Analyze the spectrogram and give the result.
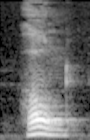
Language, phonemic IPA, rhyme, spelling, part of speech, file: Dutch, /ɦoːn/, -oːn, hoon, noun, Nl-hoon.ogg
- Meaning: 1. mockery, sneering 2. scorn, derision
